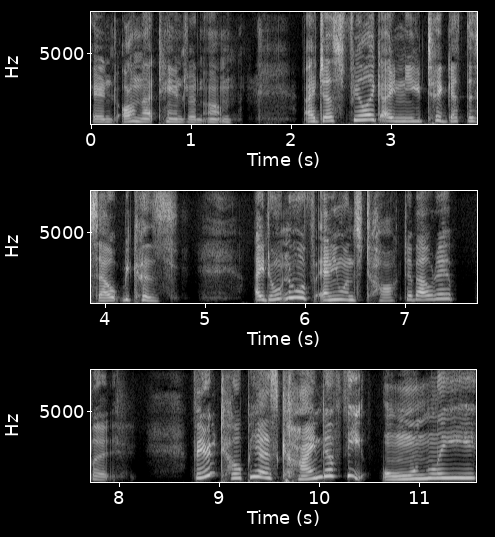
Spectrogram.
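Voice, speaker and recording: A woman's voice carries a dark, mellow tone and lively intonation. The sound is dry and close with no echo. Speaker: video reviewer. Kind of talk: casual chat. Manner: rambling, casual.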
